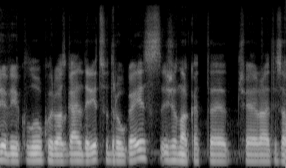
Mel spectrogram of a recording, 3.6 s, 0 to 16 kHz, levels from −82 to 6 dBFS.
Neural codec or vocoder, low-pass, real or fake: autoencoder, 48 kHz, 128 numbers a frame, DAC-VAE, trained on Japanese speech; 14.4 kHz; fake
